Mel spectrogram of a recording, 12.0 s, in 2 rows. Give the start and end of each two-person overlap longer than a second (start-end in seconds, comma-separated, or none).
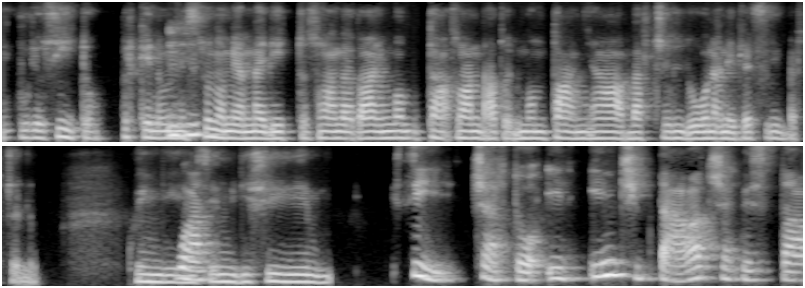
none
